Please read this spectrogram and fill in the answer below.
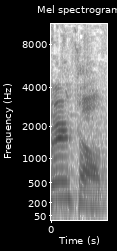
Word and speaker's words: Bernthal: undoubted what men think that's Bernthal too many ins too many syllables man Bernthal thank you there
